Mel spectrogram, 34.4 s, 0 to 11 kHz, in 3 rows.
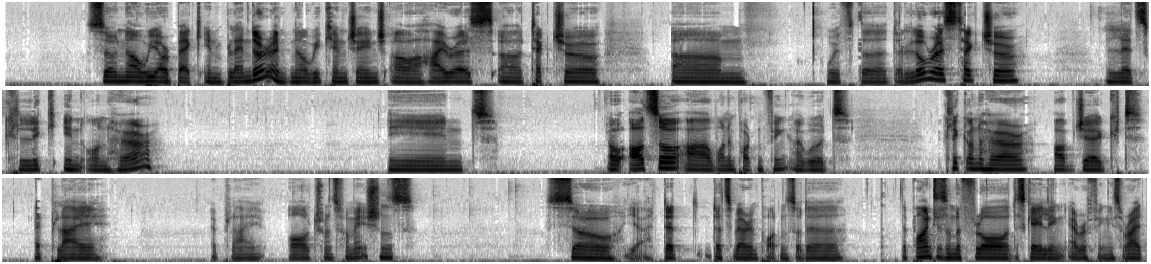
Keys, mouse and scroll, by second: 0.0-3.6 middle drag, 3.6-4.2 scroll up 1, 4.2-4.6 scroll down 4, 4.6 middle click, 5.3-5.6 scroll down 1, 5.6 middle click, 6.5-7.3 scroll up 3, 7.3 scroll up 1, 7.4 middle click, 7.9-11.0 scroll down 2, 11.0 click, 11.5-17.5 middle drag, 17.5 click, 20.7-25.9 drag, 26.9 click, 27.2 middle click, 28.1 click, 29.2-32.2 middle drag.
